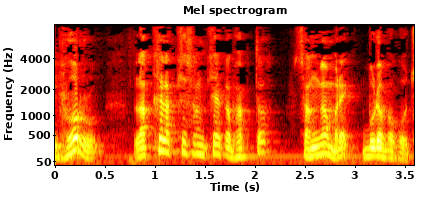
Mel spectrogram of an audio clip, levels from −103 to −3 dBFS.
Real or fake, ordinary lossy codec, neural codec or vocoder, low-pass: real; none; none; none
